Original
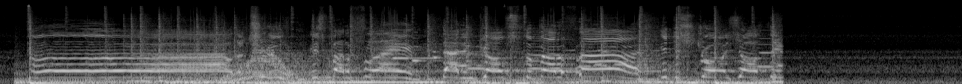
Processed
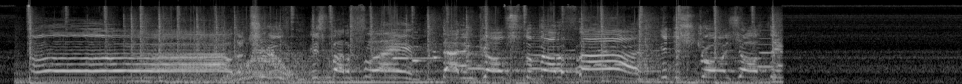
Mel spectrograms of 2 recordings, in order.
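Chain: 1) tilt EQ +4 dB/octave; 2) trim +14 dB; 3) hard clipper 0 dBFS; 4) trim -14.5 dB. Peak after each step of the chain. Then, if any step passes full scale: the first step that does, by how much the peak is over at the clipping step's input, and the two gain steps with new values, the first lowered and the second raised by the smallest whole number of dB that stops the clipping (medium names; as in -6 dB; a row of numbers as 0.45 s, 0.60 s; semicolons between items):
-6.5 dBFS, +7.5 dBFS, 0.0 dBFS, -14.5 dBFS; step 2, 7.5 dB; step 2 +6 dB, step 4 -6.5 dB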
